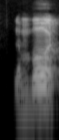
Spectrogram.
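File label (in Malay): "lembut", Malay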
